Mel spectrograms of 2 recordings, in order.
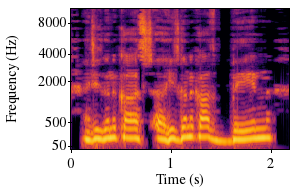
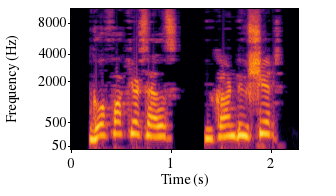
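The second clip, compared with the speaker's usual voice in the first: high, projected call in a put-on character voice; 6 semitones higher than usual. A player staying inside the wagon during a game turn, yelling at the goblins. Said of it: "I'm just gonna yell out at the goblins".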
